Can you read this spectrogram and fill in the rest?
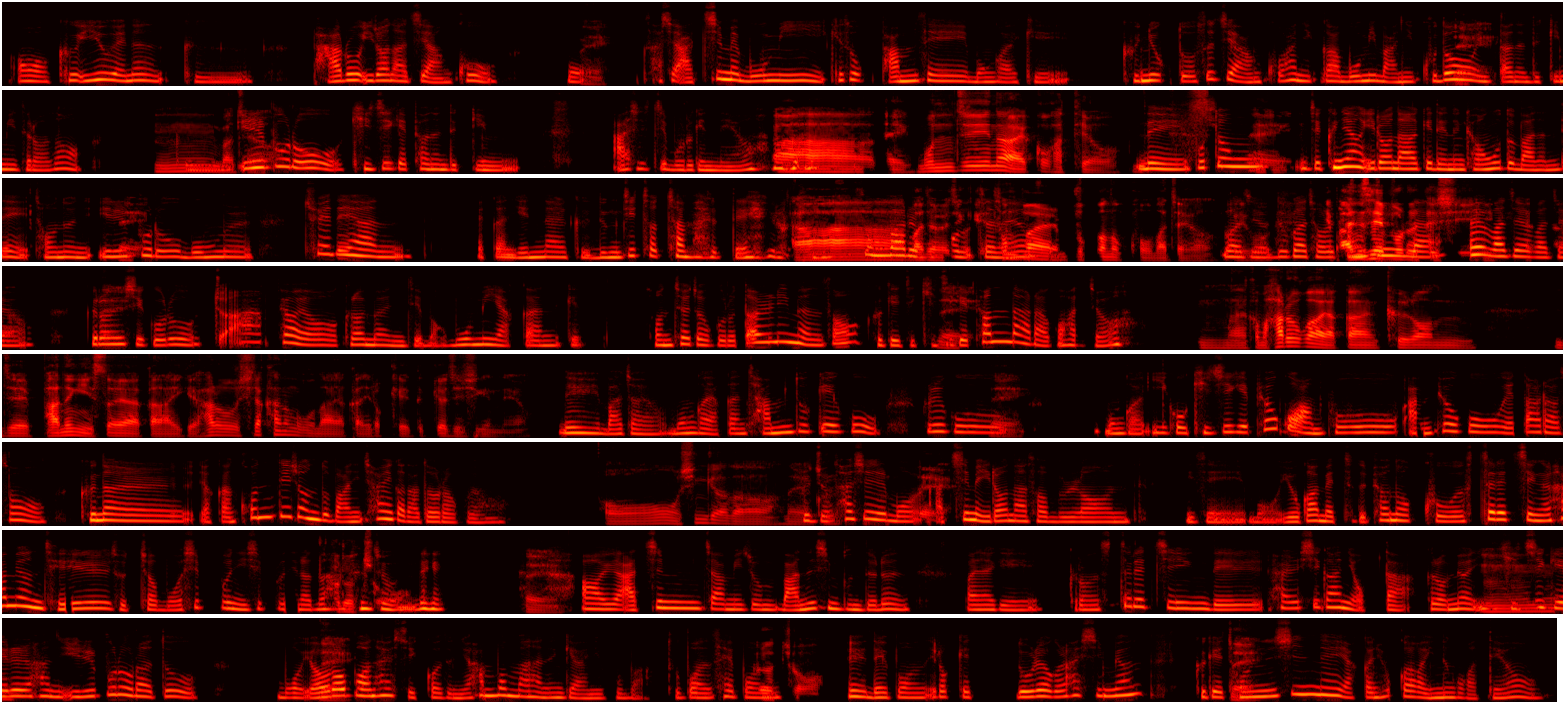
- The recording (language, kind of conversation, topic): Korean, podcast, 아침 루틴은 보통 어떻게 시작하세요?
- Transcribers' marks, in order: other background noise; laugh; tapping; laughing while speaking: "능지처참할 때"; laughing while speaking: "하죠"; laughing while speaking: "하면"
